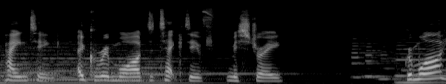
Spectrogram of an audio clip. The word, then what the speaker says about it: Grimoire: Grimmoir. He pronounces his name differently to how I say it.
